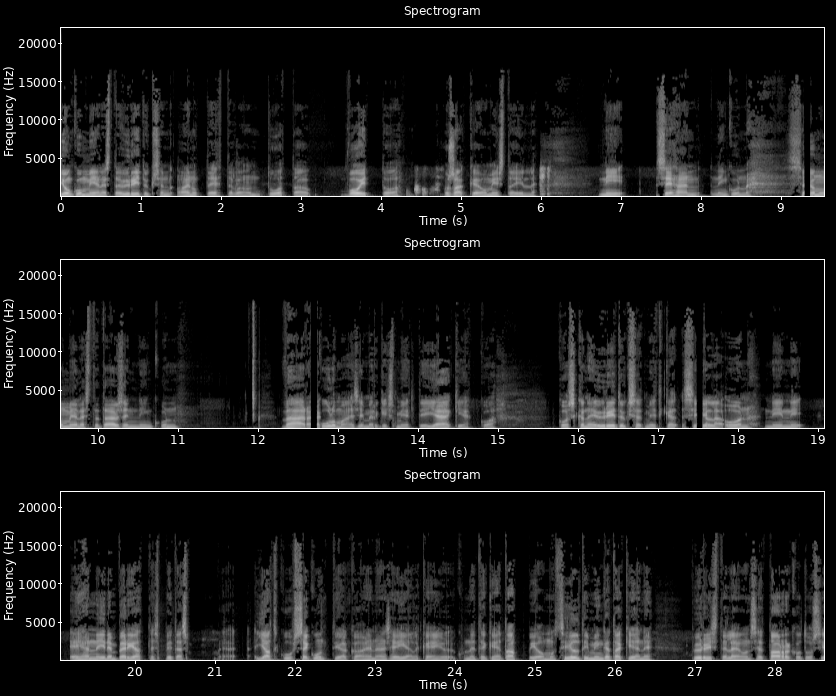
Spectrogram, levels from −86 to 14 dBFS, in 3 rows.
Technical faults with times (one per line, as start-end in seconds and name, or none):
9.28-9.42 digital broadcast dropout
12.65-12.78 digital broadcast dropout
17.47-17.61 digital broadcast dropout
